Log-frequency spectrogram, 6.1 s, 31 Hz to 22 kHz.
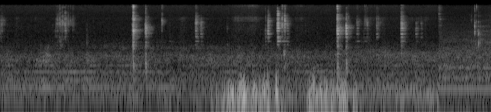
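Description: Torque wrench with a six-point socket clicking on the propeller hub bolts as they are tightened to 30 foot-pounds: a few single sharp clicks, then a quick run of clicks about two thirds of the way in, with low rubbing and handling noise.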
